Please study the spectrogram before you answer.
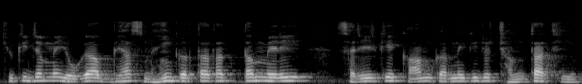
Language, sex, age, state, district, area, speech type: Hindi, male, 30-45, Madhya Pradesh, Ujjain, rural, spontaneous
